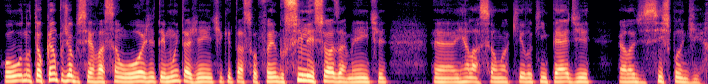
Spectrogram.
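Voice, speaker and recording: Man from Brazil, podcast host, very mellow tone, slightly high voice, dry sound. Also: steady tone, moderate pace, dry recording. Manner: reflective questions, brief affirmations. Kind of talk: interview conversation.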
